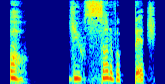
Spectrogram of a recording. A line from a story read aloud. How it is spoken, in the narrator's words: she breathed, right before she burst into tears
